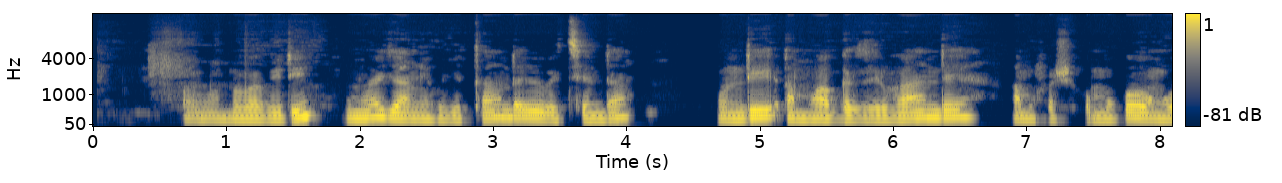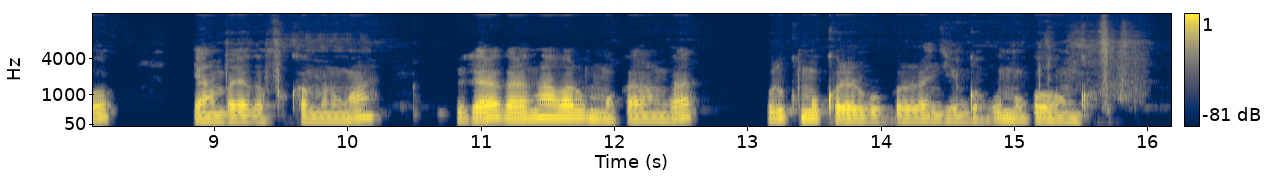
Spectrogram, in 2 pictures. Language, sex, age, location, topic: Kinyarwanda, female, 36-49, Kigali, health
